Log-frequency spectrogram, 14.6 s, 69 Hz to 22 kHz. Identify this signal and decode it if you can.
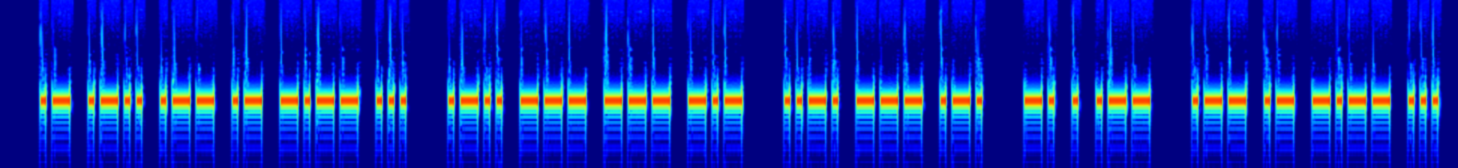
Morse code, heard as a keyed tone, about 20 wpm, 700 Hz. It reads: ALWAYS LOOK FOR NEW WAYS
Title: Sentences with 6-Word Phrases - Spoken Beginning - 20wpm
